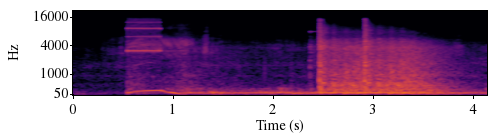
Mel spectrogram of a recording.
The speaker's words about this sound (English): This was the chaotic scene. Officers firing multiple rounds at two suspects who killed a police detective before targeting a kosher market in New Jersey, killing three people.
